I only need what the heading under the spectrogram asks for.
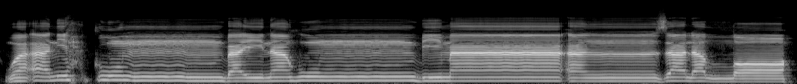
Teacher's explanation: Walaupun namanya adalah ikhfa syafawi, tapi kita tetap juga membunyikan mim mati itu di tepi huruf ba dan disambung terus dengan bunyi ba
